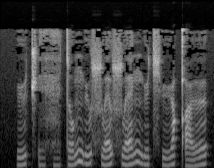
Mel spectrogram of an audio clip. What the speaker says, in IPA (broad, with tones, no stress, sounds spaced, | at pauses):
y˩˥ t͡ʃʼ e̤˨ h ɛ̤˨ t o˩˥ ŋ y˩˥ sʷ ɛ˩˥ sʷ ɛ˩˥ ŋ y˩˥ t͡sʰ y˩˥ qʼ ø˩˥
